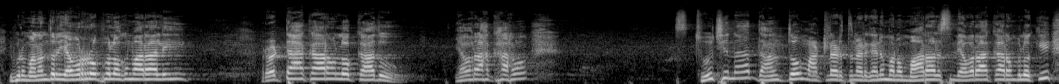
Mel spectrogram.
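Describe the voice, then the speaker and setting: A man's voice: sits high, a bit bright. A man preaching a sermon as pastor, who asks the congregation questions, answers them himself and keeps adding hallelujah and amen. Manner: punctuates lines with hallelujah and amen.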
